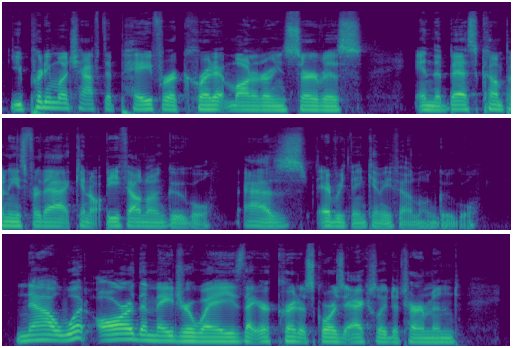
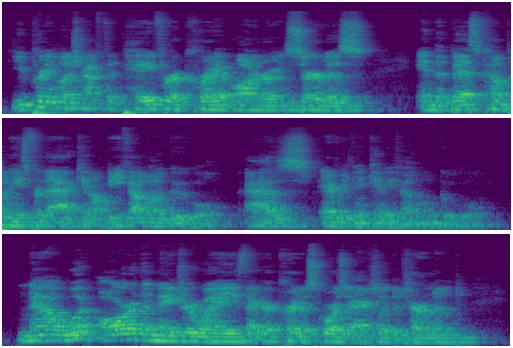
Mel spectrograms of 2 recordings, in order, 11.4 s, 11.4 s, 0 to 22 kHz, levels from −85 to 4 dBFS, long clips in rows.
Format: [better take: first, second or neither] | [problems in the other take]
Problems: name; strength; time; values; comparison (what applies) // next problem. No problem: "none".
first | room echo; slight; dies away in 0.4 s // off-mic speech; far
